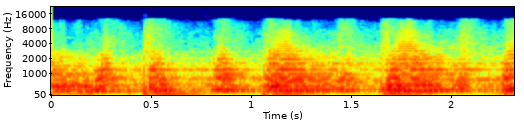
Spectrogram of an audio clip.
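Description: Bavarian-Bohemian brass band music: trumpets, clarinet and tuba playing together, the full band coming in at once right at the start after a short lull, with a bouncing beat of about two accents a second.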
